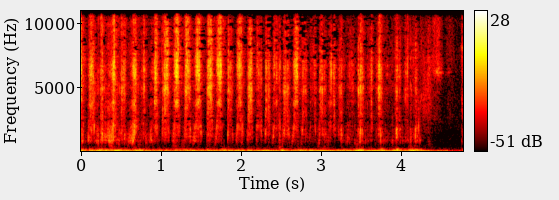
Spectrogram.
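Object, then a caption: Coated scratch-art paper sheet scratched with a wooden stylus. A wooden stylus rubs and scratches the coating off a thin, black-coated scratch-art card lying flat. It makes a steady run of quick, dry scratching strokes with bright, hissy edges over a dull low rumble. The scratching thins out and fades near the end.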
